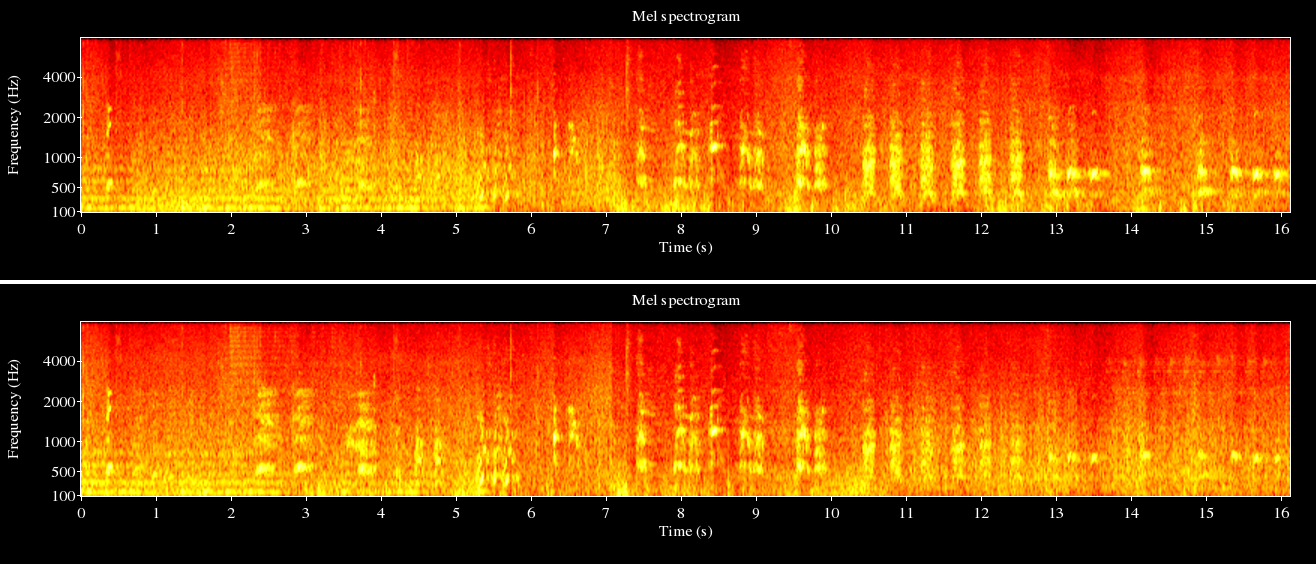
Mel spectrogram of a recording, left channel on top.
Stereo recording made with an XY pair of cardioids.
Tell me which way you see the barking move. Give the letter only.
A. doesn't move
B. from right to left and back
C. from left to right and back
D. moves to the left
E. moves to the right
D.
